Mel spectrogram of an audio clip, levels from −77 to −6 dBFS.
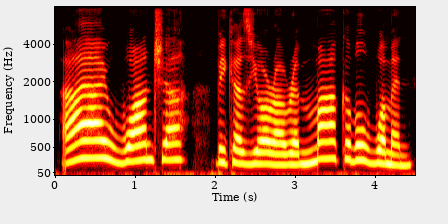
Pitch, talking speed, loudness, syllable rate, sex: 240 Hz, 105 wpm, -14 LUFS, 3.8 syllables/s, female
